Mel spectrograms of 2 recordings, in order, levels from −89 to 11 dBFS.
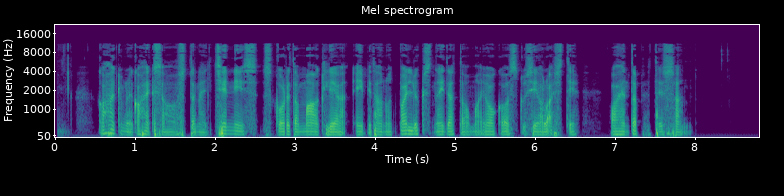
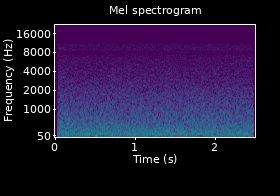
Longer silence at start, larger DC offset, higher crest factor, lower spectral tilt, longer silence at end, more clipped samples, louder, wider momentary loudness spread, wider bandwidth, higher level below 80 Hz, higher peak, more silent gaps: first, 0.55 s vs 0.05 s; neither; first, 20 dB vs 12 dB; second, -5 dB/octave vs -7 dB/octave; first, 0.9 s vs 0 s; neither; first, -21 LUFS vs -47 LUFS; first, 7 LU vs 1 LU; about the same, 11.5 kHz vs 11.5 kHz; first, -38 dBFS vs -56 dBFS; first, -2 dBFS vs -34 dBFS; neither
